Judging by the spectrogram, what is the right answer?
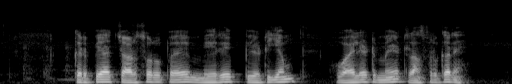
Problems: background sounds at intervals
